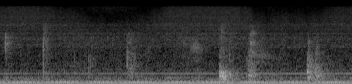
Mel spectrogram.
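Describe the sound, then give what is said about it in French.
A door being opened: a handful of short, soft clicks and knocks from the latch and handle, spread unevenly over a few seconds above a steady low hum, with no voices. “La porte s'ouvre.”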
